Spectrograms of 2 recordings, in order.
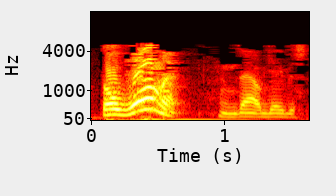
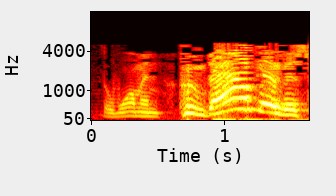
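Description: First: The stress falls on the word woman. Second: The stress falls on the word thou. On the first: The woman is to blame. "That blames Eve" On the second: The one who gave her is to blame. "That way blames the Lord"

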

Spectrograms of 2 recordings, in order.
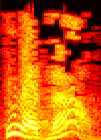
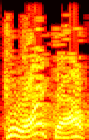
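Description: First: The question sounds hostile and challenging. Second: The question sounds mild and curious. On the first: The asker means: who do you think you are? The speaker calls it right. "I think it was more" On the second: The asker sincerely wants to know who he is. The speaker calls it wrong. "I don't think it was more"

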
